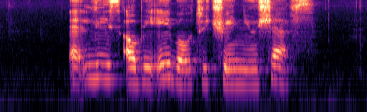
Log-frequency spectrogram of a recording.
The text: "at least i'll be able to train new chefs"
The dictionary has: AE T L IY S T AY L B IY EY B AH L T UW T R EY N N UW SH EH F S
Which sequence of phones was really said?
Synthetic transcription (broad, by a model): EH T L IY S T AY L B IY EY B AH L T UW T R EY N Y UW SH EH F S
